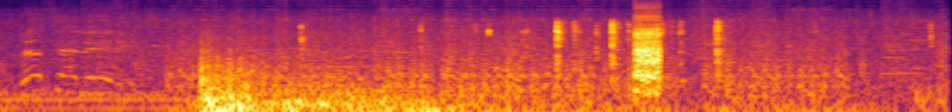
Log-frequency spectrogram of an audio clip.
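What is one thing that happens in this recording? Gunfire rattles in a battle.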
